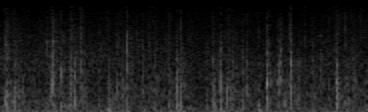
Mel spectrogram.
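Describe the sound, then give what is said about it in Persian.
Horse hooves clopping over a rocky mountain path as a rider passes, a dense, uneven run of many sharp hoof strikes at a steady level with no voices. “عبدالله به مسیر کوهستانی رسیده، سوار بر اسب در حال گذشتن است.”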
